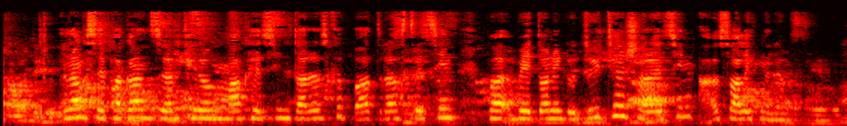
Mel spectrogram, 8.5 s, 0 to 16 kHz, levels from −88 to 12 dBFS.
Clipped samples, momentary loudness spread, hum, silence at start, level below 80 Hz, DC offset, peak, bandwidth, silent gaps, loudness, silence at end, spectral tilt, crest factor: under 0.1%; 9 LU; none; 0.05 s; -58 dBFS; under 0.1%; -6 dBFS; 11.5 kHz; none; -24 LUFS; 0 s; -3.5 dB/octave; 18 dB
